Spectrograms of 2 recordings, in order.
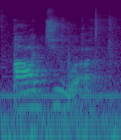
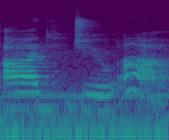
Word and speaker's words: Adjoa: So my is actually pronounced Adjoa, which is, if you think Adjoa, but she's not Jewish.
